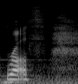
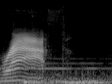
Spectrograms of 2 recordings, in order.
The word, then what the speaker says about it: wroth: Thank you, you lovely Englishman, for pronouncing it Roth. It's so beautiful to hear it that way instead of wrath. I know it's spelled that way, but still.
